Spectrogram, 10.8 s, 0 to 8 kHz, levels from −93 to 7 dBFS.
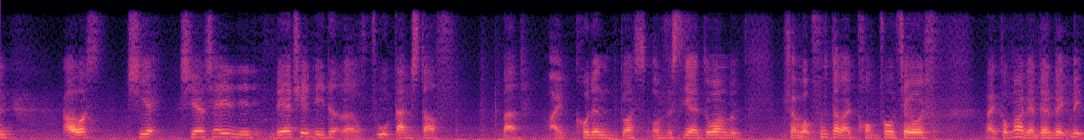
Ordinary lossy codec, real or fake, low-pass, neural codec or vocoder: none; fake; 7.2 kHz; codec, 16 kHz, 0.5 kbps, FunCodec, trained on Chinese and English, 25 frames a second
